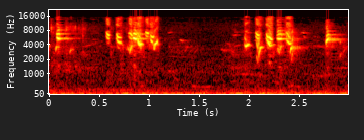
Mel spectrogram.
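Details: European goldfinch singing, kept as a pet songbird: two bursts of high, rapid twittering and tinkling notes separated by a short pause, ending with a brief chirp; quiet low hum beneath.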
